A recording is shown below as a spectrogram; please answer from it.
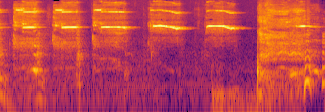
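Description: A dog whining: a quick run of about six high-pitched whines, roughly two a second, the later ones longer and dropping in pitch at their ends.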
